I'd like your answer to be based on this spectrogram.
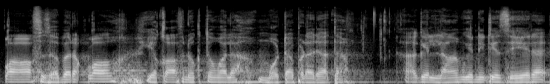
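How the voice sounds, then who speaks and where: A man teaching Quran reading step by step, naming letters and vowel marks and then slowly drawing out each syllable. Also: fairly low pitch, darkish tone, in a large hall. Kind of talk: step-by-step recitation lesson.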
